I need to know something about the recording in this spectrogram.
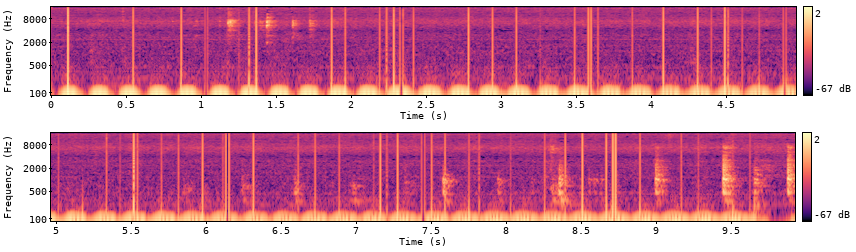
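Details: Speaker after fixing a rattle from a loose ferrite core in one crossover, the other crossover also done; low bass test tone pulsing evenly about two and a half beats per second, no buzz or rattle, the speaker is sound.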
